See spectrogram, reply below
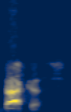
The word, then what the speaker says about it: Backues: Yeah, I usually it's just Backues because of we try to make it complicated by putting weird spelling in, but Backues is good.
